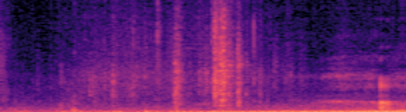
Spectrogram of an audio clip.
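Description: Ford Mustang Mach-E electric SUV accelerating hard from a standstill, heard from inside the cabin: a low rumble that swells steadily louder and rises in pitch as it pulls away. Its artificial propulsion sound, which is meant to sound like a turbojet taking off, is switched on.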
